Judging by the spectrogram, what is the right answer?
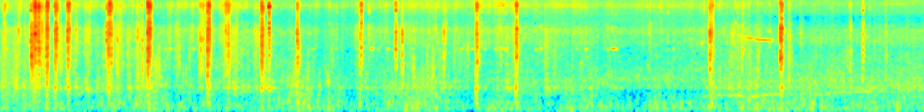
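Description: Bicycle rattling and clunking as it rides over bumpy dry grass and onto a cracked asphalt path: irregular sharp knocks, thickest in the first three seconds and again near the end, over a steady rumble of tyres and wind on the microphone.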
